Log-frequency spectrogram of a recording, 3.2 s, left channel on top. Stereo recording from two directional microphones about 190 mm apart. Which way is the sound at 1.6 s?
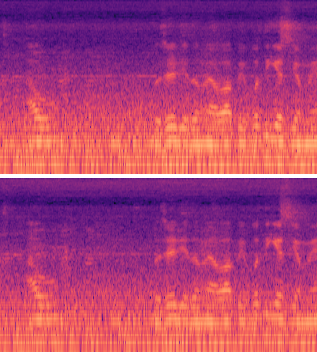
Centre (ahead or behind).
